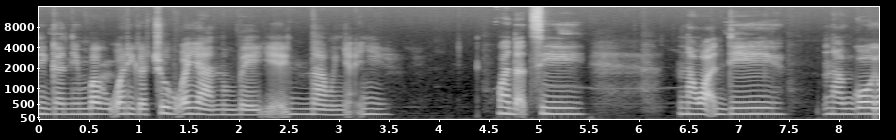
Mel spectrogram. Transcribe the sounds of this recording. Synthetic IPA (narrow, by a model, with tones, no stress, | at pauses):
nĩ˧ŋɡa˧nĩ˧mba˦ku˧ʔa˦ɾi˧ka˧t͡ʃu˦u˧ʔa˦ja˧˨nũ˧mbe˨˧jḛ˨ʔnã˧˨βĩ˧˨ɲã̰˨ʔɲĩ˧ | wa˦nd̪a˨ʔt͡si˦ | nã˧wʷa˧ʔ̪d̪i˧˦ | nã˧ɡo˦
